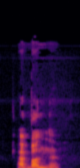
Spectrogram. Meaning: inflection of abonner: 1. first/third-person singular present indicative/subjunctive 2. second-person singular imperative
- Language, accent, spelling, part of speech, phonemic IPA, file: French, Canada, abonne, verb, /a.bɔn/, LL-Q150 (fra)-abonne.wav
